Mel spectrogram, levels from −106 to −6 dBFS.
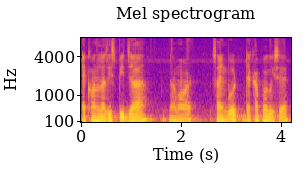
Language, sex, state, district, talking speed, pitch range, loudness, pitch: Assamese, male, Assam, Sonitpur, 115 wpm, 115-130 Hz, -16 LUFS, 120 Hz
